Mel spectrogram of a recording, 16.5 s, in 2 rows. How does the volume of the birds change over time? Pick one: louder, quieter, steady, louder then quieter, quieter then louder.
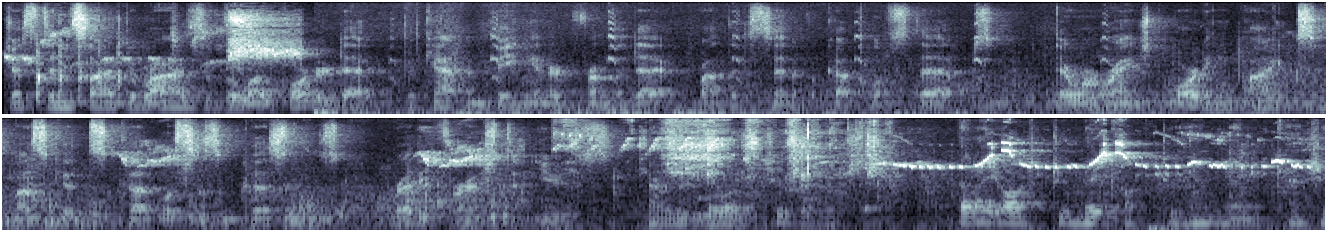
quieter then louder.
